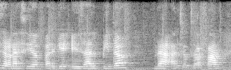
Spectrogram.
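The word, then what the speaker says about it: Peeta: El segon personatge sí que té una miqueta més de gràcia perquè és el Pita dels Jocs de la Fam i jo al meu cap li deia Peta.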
